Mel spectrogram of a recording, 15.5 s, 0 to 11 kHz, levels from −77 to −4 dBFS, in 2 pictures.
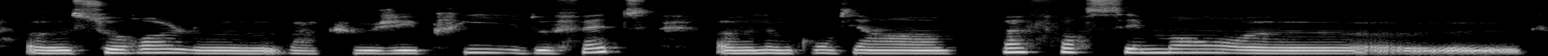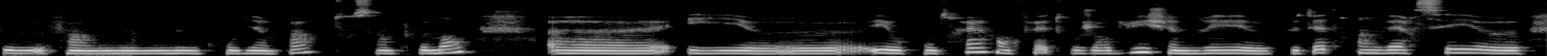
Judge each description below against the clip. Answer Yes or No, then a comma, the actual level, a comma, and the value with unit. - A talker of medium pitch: Yes, medium, 170 Hz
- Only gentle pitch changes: No, average, 3.0 semitones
